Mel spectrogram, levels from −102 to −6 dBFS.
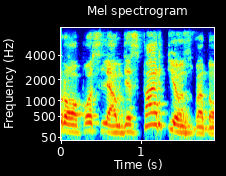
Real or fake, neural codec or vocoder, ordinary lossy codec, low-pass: fake; codec, 16 kHz, 16 kbps, FreqCodec, larger model; Opus, 32 kbps; 7.2 kHz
